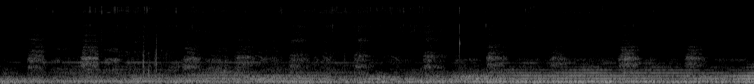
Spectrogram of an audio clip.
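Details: Rapid panting from a Golden Retriever out in a rice field used as a running ground; short breathy puffs repeat about three times a second against a steady deep hum.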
